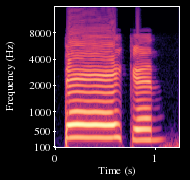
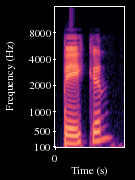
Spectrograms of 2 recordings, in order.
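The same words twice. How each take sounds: First: It is called out loudly with a stretched first syllable. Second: It is spoken normally, pitch high then dropping. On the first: "So if his name was Bacon" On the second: "If you just talk normally"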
